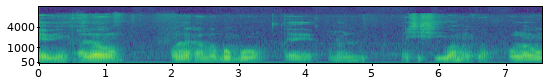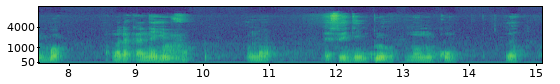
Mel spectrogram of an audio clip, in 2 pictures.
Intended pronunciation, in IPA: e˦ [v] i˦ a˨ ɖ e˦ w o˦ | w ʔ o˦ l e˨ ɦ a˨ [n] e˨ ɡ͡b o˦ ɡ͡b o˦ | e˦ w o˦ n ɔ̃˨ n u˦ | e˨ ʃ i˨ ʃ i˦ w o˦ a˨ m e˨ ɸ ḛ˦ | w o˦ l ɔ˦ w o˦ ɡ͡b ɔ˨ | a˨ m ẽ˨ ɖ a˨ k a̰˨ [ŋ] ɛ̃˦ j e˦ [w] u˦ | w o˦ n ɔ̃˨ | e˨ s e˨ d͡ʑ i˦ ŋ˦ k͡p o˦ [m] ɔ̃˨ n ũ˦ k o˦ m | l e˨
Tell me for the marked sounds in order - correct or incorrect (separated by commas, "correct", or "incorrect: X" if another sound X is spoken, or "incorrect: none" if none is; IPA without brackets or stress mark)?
correct, incorrect: m, incorrect: ɲ, incorrect: v, incorrect: n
